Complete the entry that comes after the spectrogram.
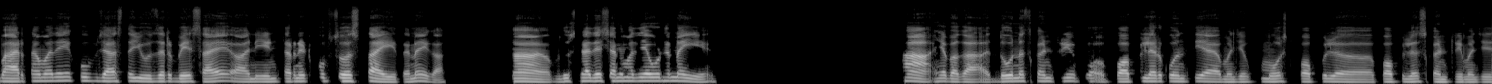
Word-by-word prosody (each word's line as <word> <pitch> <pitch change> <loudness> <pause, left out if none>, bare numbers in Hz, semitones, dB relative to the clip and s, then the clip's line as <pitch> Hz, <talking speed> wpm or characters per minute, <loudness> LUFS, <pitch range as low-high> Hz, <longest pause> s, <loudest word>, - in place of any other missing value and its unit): भारतामध्ये 160 +4 +2
खूप 170 -1 -3
जास्त 150 0 +1
युझर 145 -1 +1
बेस 135 -1 +1
आहे 145 +5 +3 0.2
आणि 130 +1 -1
इंटरनेट 135 +2 -1
खूप 160 -1 -9
स्वस्त 150 -2 +2
आहे 120 -3 +5
इथं 120 +2 -5
नाही 150 -1 0
का. 105 -3 -6 0.7
हां, 130 -4 +5
दुसऱ्या 150 +2 +1
देशांमध्ये 160 +1 +1
एवढं 165 0 +2
नाही 145 -8 +1
आहे. 130 +2 -10 1.9
हां. 155 -6 +6
हे 145 - 0
बघा 125 -3 +1 0.3
2च 145 +2 +2
कंट्री 150 0 -3 0.2
पॉ 145 - -3
पॉप्युलर 140 +2 +2
कोणती 140 0 -2
आहे 130 -2 +2
म्हणजे 120 +1 -4 0.2
मोस्ट 130 0 -2
पॉप्युल 130 +1 -2
अ, 115 -2 -1
पॉप्युलस 125 +1 -2
कंट्री 120 -1 -3
म्हणजे 115 0 -4
140 Hz, 145 wpm, -24 LUFS, 125-155 Hz, 1.9 s, हां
